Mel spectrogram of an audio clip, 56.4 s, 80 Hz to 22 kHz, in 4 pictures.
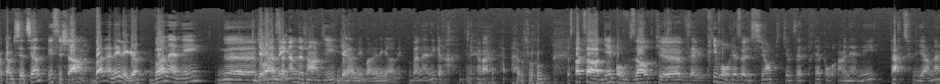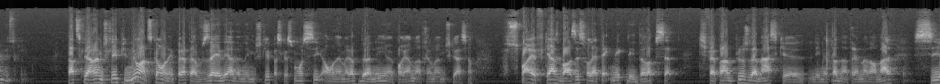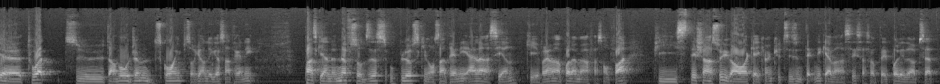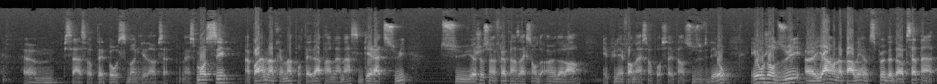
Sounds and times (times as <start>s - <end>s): Speech: 0.0s - 32.1s, 32.8s - 56.3s.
